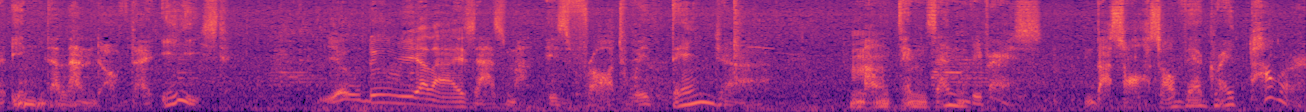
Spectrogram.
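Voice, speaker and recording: A man's put-on character voice at a very slow pace, with loud background noise. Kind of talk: formal old-fashioned speech. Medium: game stream. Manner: measured, archaic, philosophical.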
